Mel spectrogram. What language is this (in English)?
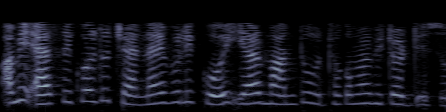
Assamese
